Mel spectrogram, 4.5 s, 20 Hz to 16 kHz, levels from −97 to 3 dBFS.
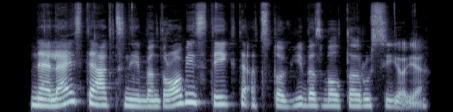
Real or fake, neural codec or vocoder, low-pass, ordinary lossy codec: real; none; 14.4 kHz; AAC, 96 kbps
